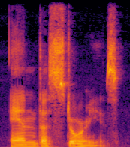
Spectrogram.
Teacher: This D and the TH connect.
